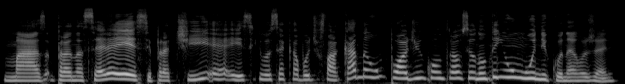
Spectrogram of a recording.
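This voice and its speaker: A woman's voice: on the high side, animated, fairly quick, darkish tone, smooth, no echo, studio quality. A woman hosting a casual radio conversation, reflective, often checking in with her co-host. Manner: reflective, speaks with many tag questions.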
